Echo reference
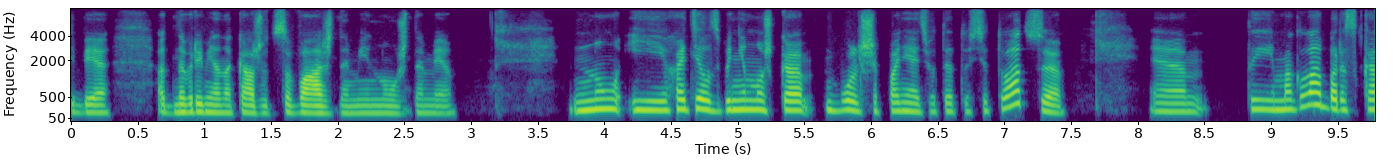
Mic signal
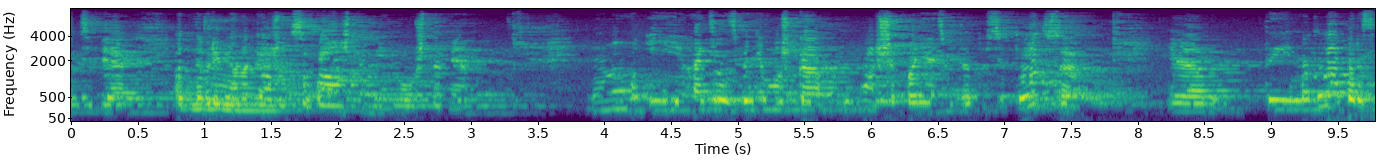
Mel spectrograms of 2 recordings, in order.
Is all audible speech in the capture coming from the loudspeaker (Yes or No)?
No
